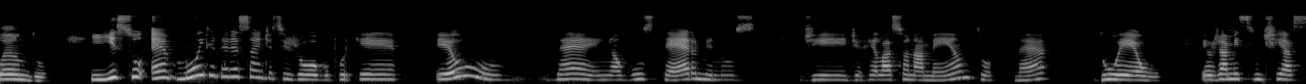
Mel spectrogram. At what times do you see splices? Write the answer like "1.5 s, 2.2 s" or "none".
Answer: 10.1 s, 11.9 s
